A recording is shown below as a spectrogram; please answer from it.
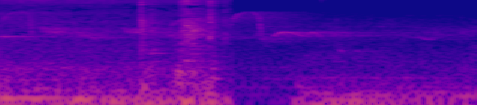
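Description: Two short clicks over low background noise, then, after an abrupt drop about a second in, small birds chirping faintly in the background.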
